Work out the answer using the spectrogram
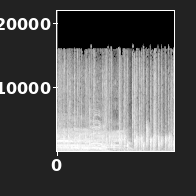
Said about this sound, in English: And I am so pleased to say, joining me right now, live in the studio as promised, it is, and I want a round of applause here, everybody, it's the band of Mum and Dad!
